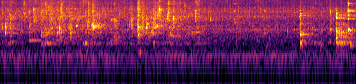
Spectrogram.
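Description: Water from a hose pours steadily into a glass, a continuous close splashing and gurgling with a few brighter splashes near the end, and no one talking.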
